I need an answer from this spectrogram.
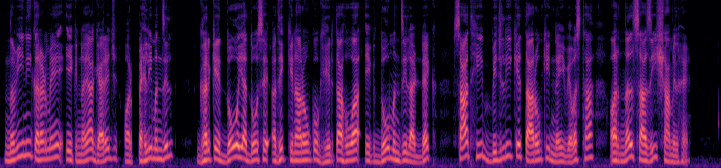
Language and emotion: Hindi, neutral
